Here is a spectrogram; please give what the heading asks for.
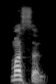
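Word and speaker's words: muscle: कोई संदेह इस रूल का सिंपल एक एक्सेप्शन है। That is मसल। एस सी के बाद देखो एल है। लेकिन उच्चारण क्या हो रहा है? दंत स ही हो रहा है। इसमें सिर्फ आपको एक अपवाद रखना है। रूल टू the exception. Exception to द रूल। Sorry क्या है? मसल।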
